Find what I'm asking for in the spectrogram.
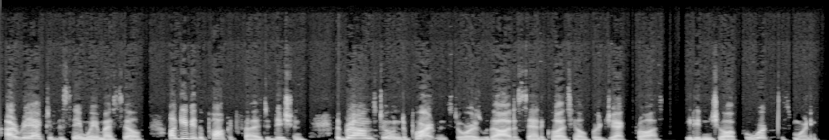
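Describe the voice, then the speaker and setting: A woman's voice: lowish voice, no echo, lo-fi sound, lightly acted. An actress playing a breezy, wisecracking female private eye in 1940s radio drama style, glib and sardonic, on a vintage recording. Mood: brisk, wry. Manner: glib, sardonic, quick with quips.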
